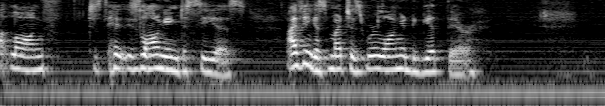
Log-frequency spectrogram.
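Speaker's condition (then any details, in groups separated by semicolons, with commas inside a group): No condition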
